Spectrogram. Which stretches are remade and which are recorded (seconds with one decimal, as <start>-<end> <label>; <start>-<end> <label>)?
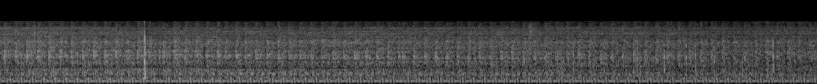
0.0-8.2 recorded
